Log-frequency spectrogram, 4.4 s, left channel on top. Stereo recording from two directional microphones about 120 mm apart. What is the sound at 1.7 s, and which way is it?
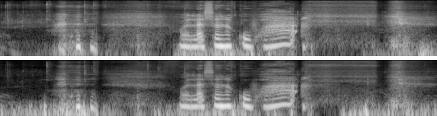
Speech, 25° right (ahead or behind).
